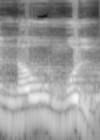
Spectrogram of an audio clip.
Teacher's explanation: تو لام آ گیا تو اس تنوین کو لام میں ملائیں گے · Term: ادغام تام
